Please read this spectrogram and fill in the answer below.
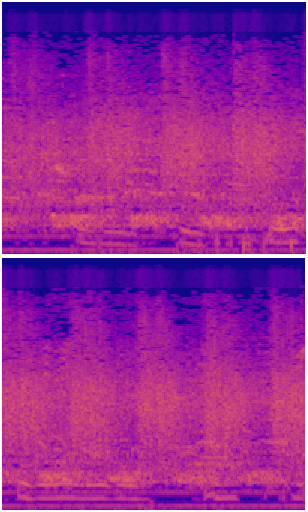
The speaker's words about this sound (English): How much fun it is right now to just take in the sounds of this crowd.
